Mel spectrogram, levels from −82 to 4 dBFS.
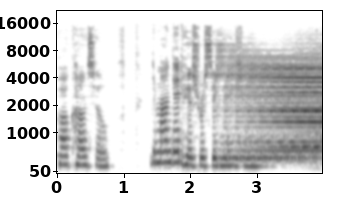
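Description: At 1.01 s the speech just drops out, and the audio stays silent until 1.18 s, a gap of roughly 174 ms. That's a playback stall. The player likely ran dry of data or had its thread held up, so nothing reached the output for that stretch. You just get a hard hole in the middle of the flow.

Straight after that, from 1.18 to 1.88 s, the player does a catch-up at higher speed. It's working through the backlog by resampling at 1.25 times normal rate, so the speech runs noticeably quicker and the pitch jumps up by around four semitones, giving it a slightly chipmunky lift. At 1.88 s, with the lost time made up, both speed and pitch settle back to normal.

From 2.33 s to the end there's feedback echo between two devices. A second device in the same room is playing back what this microphone sends, and the mic picks it up again. The echo canceller here only knows about its own speaker, so that path gets through. 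Each bit of speech comes round again at a steady interval of about 150 ms, and each pass sounds thinner and more ringing. The loop is hot enough that the repeats stack up instead of fading, peaking about 11 dB above the speech itself.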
